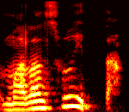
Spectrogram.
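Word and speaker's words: 말할 수 있다: এখানে মালহাল বলতে পারেন কিন্তু এখানে রিউলটা তুলে উচ্চারণ করবেন হিউদের কাছে রিউলটাকে নিয়ে যেয়ে বসাবেন হিউটা ভ্যানিশ হয়ে যাবে রিউলের উচ্চারণ ধরবে তো ঋউলের উচ্চারণ উপরে বসলে র হয় র আকারে রা আর আর নিচের ল রিউল তাহলে কি হয় মারাল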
